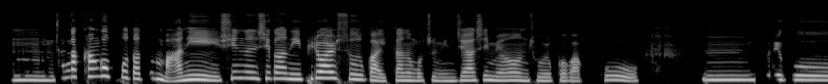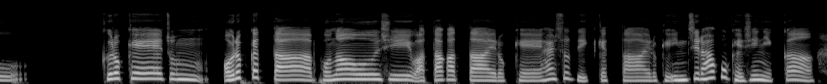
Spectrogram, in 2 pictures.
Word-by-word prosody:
음 195 -1 -1
생각한 355 +4 +1
것보다 325 -8 0
좀 255 -3 0
많이 205 0 +2
쉬는 295 +4 -4
시간이 270 -3 0
필요할 295 +2 +3
수가 220 -8 -1
있다는 185 +2 -2
걸 175 - -5
좀 175 -2 -7
인지하시면 185 +1 -2
좋을 170 -1 -6
것 170 0 -6
같고 175 +2 -5 0.6
음 210 0 0
그리고 205 -2 -3 0.8
그렇게 260 0 +3
좀 235 -5 +1 0.2
'어렵겠다. 210 -4 +3
번아웃이 230 0 +3
왔다 195 +3 0
갔다 190 -3 +1
이렇게 175 0 -4
할 230 +6 0
수도 245 -8 -6
있겠다.' 175 +1 -5
이렇게 180 +1 -6
인지를 205 +6 +3
하고 305 +3 +2
계시니까 200 - 0
210 Hz, 275 characters per minute, -22 LUFS, 185-245 Hz, 0.8 s, 필요할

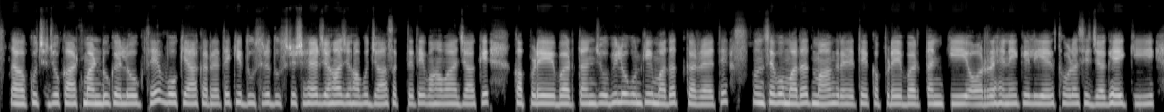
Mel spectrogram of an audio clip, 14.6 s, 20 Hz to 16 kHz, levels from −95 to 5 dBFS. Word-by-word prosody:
अ, 220 -1 +4
कुछ 245 -3 +3
जो 245 +2 -2
काठमांडू 230 0 +2
के 245 -1 +1
लोग 230 -1 -2
थे 285 +4 +1
वो 255 -3 -2
क्या 230 -3 +2
कर 230 - -3
रहे 225 0 -3
थे 250 - 0
कि 260 +1 0
दूसरे-दूसरे 235 +1 -3
शहर 235 +1 +6
जहाँ-जहाँ 235 0 +1
वो 240 +1 -6
जा 220 0 -1
सकते 225 -1 -6
थे 235 - +3
वहाँ-वहाँ 225 0 -2
जाके 220 +4 +2 0.3
कपड़े, 235 -1 +4
बर्तन 230 +1 0
जो 235 +1 -3
भी 255 +3 -1
लोग 260 0 0
उनकी 250 +1 0
मदद 235 +1 -1
कर 220 -2 0
रहे 210 0 +1
थे, 280 - -3 0.4
उनसे 255 +1 +1
वो 255 0 -2
मदद 235 +1 0
माँग 225 +2 -1
रहे 220 -1 -2
थे 230 -1 +1
कपड़े, 220 0 0
बर्तन 225 +1 -2
की 225 0 +3
और 210 0 -3
रहने 230 +1 0
के 240 -1 0
लिए 225 0 +2
थोड़े-से 235 0 -4
जगह 230 +2 +5
की, 220 +1 -2
230 Hz, 200 wpm, -24 LUFS, 225-240 Hz, 0.4 s, शहर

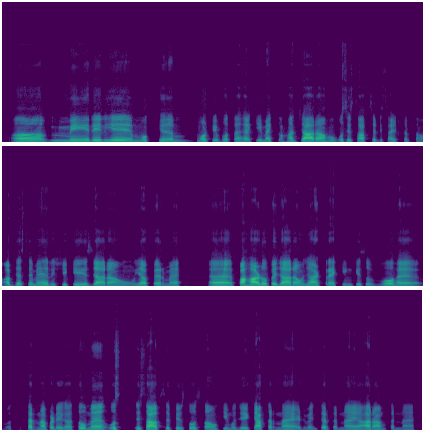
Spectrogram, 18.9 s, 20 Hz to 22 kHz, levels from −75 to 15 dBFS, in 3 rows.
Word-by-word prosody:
अ, 170 +3 +4
मेरे 160 +3 +1
लिए 200 0 +2
मुख्य 180 +2 -4 0.4
मोटिव 150 +3 -4
होता 150 +1 -6
है 155 +1 -2
कि 170 +2 -10
मैं 170 +1 -3
कहाँ 160 -1 -6
जा 130 0 +8
रहा 145 0 +4
हूँ, 165 +5 -3
उस 165 -1 -9
हिसाब 140 -4 -2
से 145 - -7
डिसाइड 115 -3 -10
करता 105 -3 -18
हूँ, - - -17
अब 150 - +1
जैसे 150 +4 -5
मैं 180 -1 -1
ऋषिकेश 155 +3 -6
जा 140 -1 +4
रहा 140 0 +1
हूँ 135 0 -10
या 135 0 +2
फिर 140 +1 -4
मैं 135 +1 -6 0.5
अ, 130 -1 +4
पहाड़ों 150 +3 +8
पे 155 - +3
जा 140 -1 +6
रहा 140 0 +2
हूँ 135 0 -4
जहाँ 135 +1 +2
ट्रेकिंग 130 +3 -4
की 140 +1 -10
सु 135 +1 -13 0.2
वो 130 0 +2
है 125 0 +2 0.6
करना 130 0 0
पड़ेगा, 125 +1 -5
तो 200 +6 -1
मैं 205 +1 +3
उस 190 0 -5 0.2
हिसाब 145 0 +7
से 155 - -6
फिर 150 -1 -9
सोचता 140 -1 -7
हूँ 135 +1 -3
कि 140 - -11
मुझे 140 0 -7
क्या 135 0 +2
करना 120 -2 -8
हैं 125 0 -3
एडवेंचर 125 +1 -8
करना 120 0 -11
है 120 0 -2
या 120 - -3
आराम 120 0 +1
करना 115 0 -16
है। 115 - -14
140 Hz, 200 wpm, -25 LUFS, 130-160 Hz, 0.6 s, जा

